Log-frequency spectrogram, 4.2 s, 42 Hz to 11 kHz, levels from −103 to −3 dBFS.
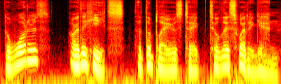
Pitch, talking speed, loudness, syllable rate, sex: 120 Hz, 185 wpm, -18 LUFS, 4.6 syllables/s, male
